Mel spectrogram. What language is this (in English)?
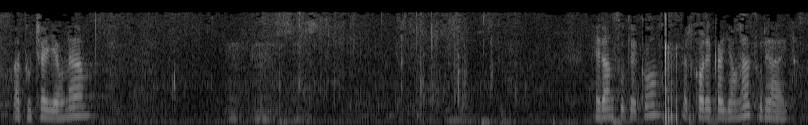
Basque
